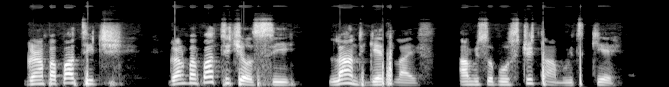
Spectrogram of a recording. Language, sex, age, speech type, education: Nigerian Pidgin, male, 15-29, spontaneous, secondary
